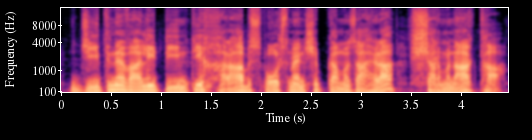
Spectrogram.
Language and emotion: Urdu, disgusted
